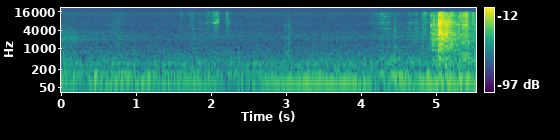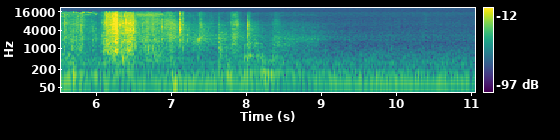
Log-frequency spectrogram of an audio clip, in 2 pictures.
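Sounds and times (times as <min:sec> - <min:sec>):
packaging rustling and crinkling: 0:04.9 - 0:07.6.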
